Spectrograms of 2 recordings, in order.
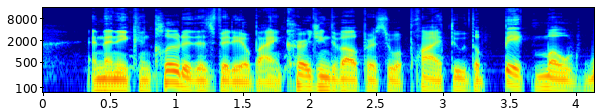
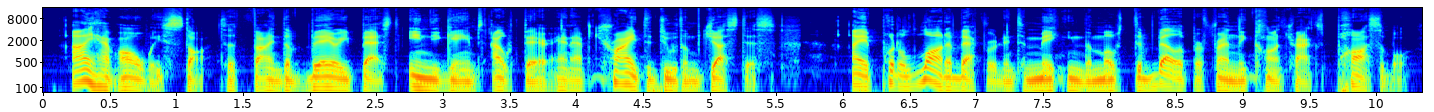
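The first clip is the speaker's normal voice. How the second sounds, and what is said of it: Imitates another person's voice. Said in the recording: “I'm going to try to do my best Video Game Donkey impression.”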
